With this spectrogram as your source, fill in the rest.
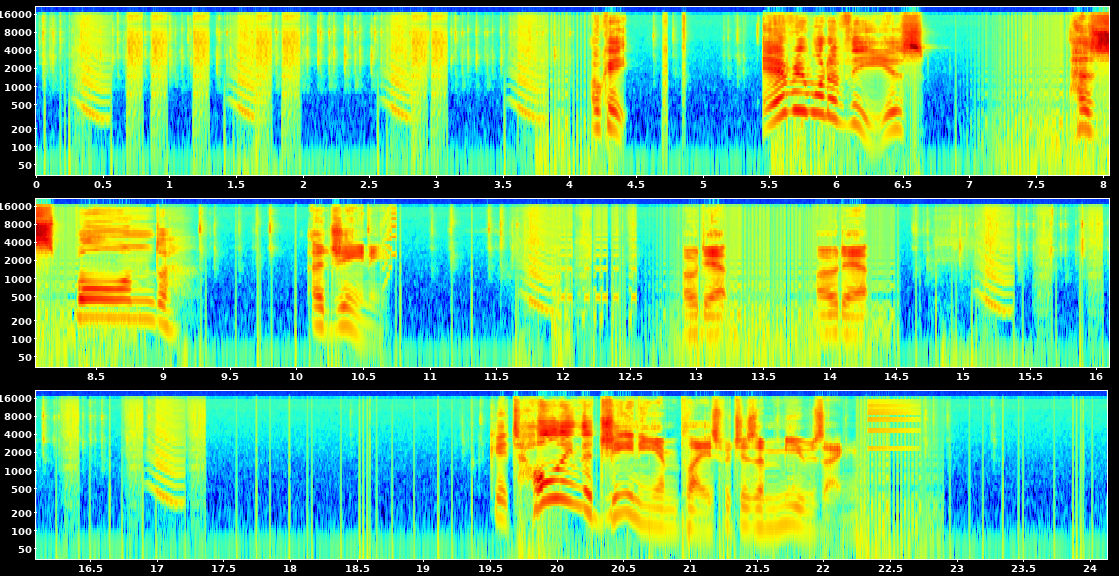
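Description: Short electronic game bleeps and blips sound in quick bursts.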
